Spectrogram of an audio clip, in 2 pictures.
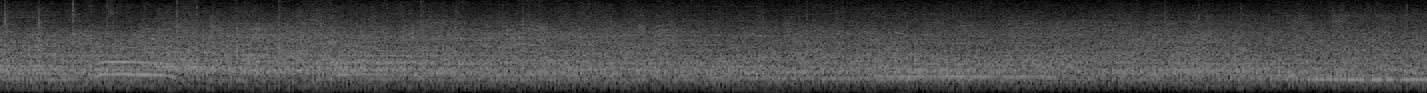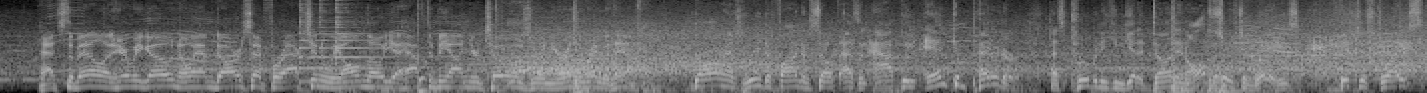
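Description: A crowd cheers and roars in a large echoing arena.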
